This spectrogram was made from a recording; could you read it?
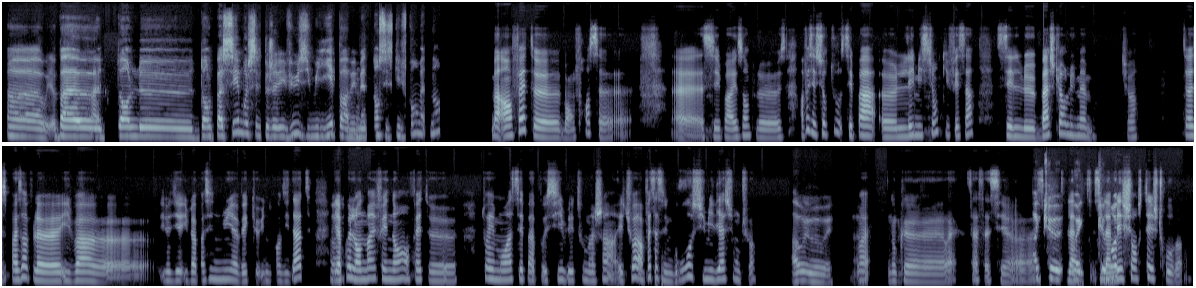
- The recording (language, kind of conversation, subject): French, unstructured, Que penses-tu des émissions de télé-réalité qui humilient leurs participants ?
- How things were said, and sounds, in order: static; drawn out: "le"; other background noise; distorted speech; stressed: "méchanceté"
